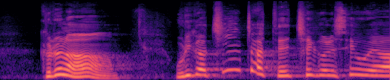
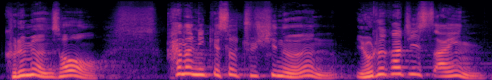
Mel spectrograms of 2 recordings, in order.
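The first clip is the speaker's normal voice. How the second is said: ordinary delivery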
